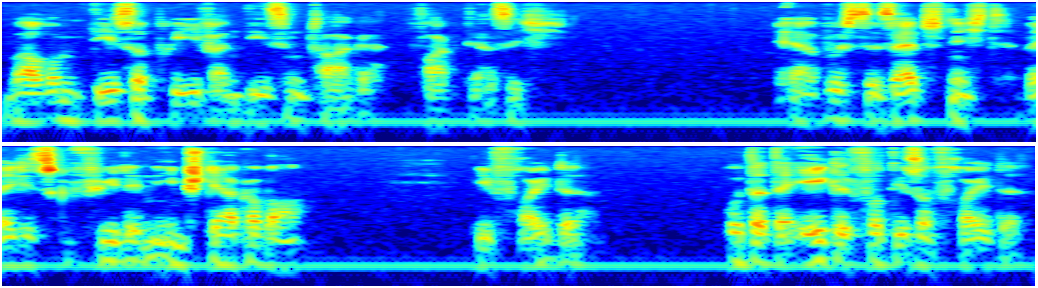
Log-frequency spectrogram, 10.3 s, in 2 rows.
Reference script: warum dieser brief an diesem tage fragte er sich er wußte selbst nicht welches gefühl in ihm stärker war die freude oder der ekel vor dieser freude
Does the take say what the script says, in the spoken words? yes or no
yes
